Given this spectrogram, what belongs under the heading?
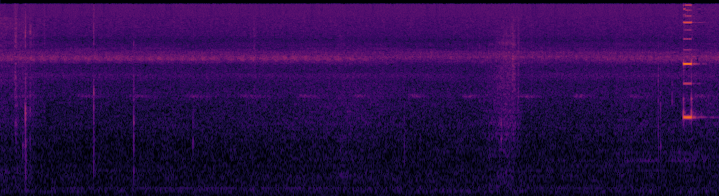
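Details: Panasonic inverter air conditioner indoor unit, after cleaning: faint steady fan hiss in a quiet room, then one short beep near the end as it powers up normally.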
